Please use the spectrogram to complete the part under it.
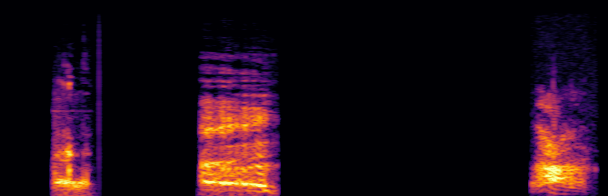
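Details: Camel calling: three loud, rough grunting roars, each under a second long, the middle one a gurgling, bellowing groan with a slightly falling tone, separated by complete silence.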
